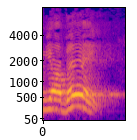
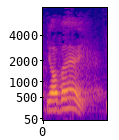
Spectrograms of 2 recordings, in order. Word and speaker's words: Yahweh: We don't know how it was pronounced. The Hebrews, instead of pronouncing it, substituted a different word, the word Lord. If we attempt to pronounce it, we would read it something like, "I am Yahweh, thy God."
